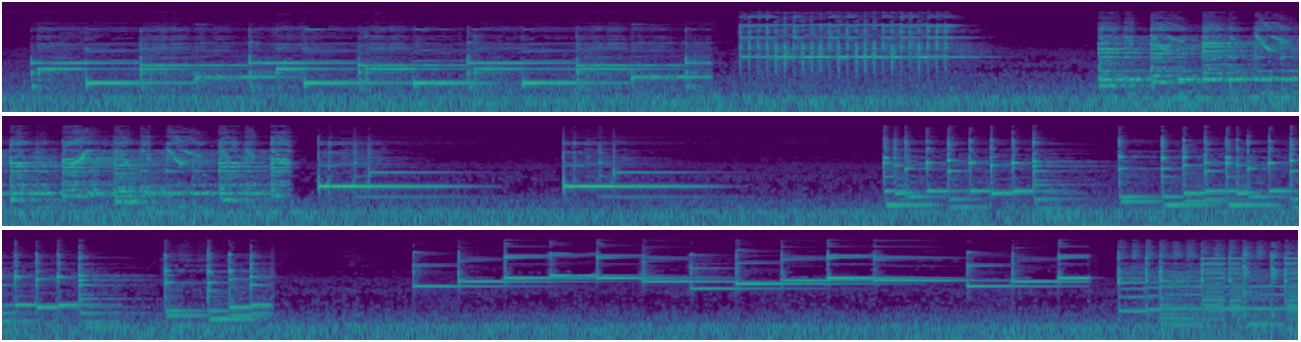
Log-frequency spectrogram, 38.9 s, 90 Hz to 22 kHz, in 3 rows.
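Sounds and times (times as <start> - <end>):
tune of steady electronic tones: 0.3 - 7.2, 10.9 - 17.7
short busy alarm melody: 0.3 - 10.1, 10.9 - 17.8, 30.1 - 38.9.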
